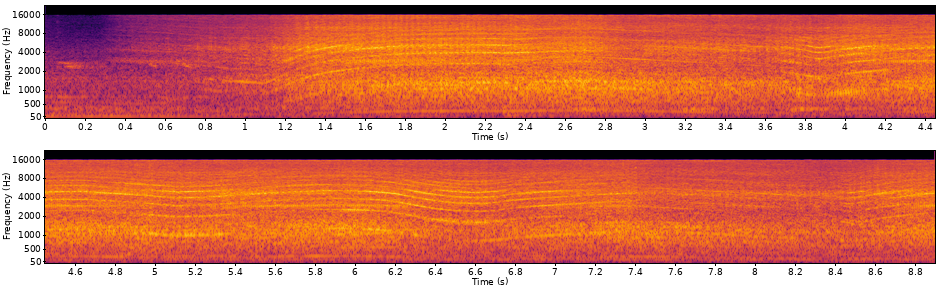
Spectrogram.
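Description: A power drill whirs, its pitch rising and falling as it speeds up and slows down.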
